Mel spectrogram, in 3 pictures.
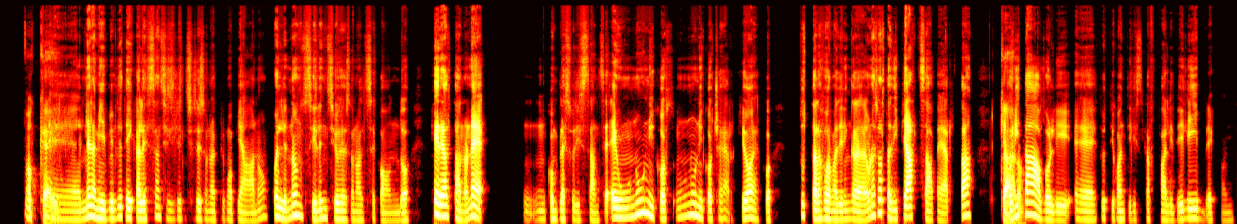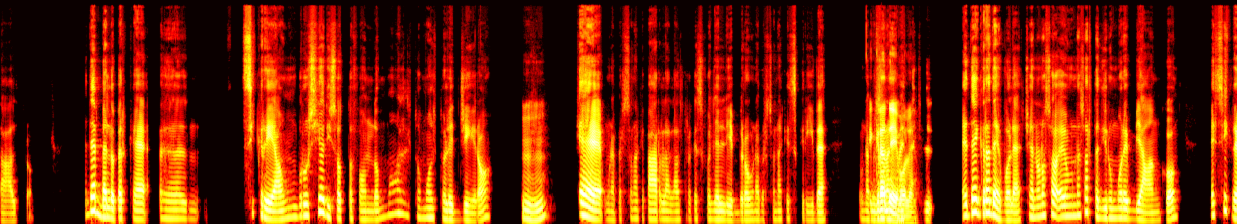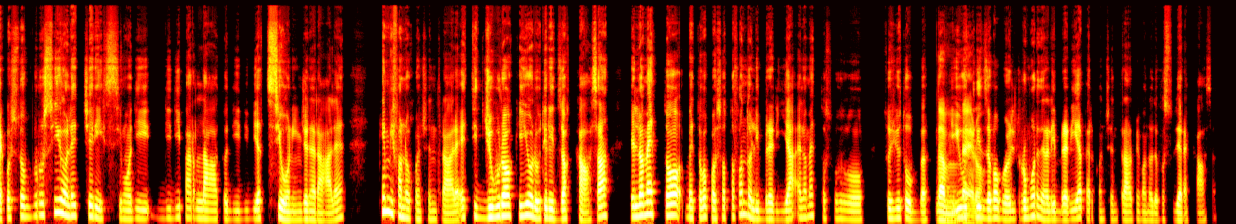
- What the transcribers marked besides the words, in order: unintelligible speech; "cioè" said as "ceh"; "proprio" said as "propo"; "proprio" said as "propo"
- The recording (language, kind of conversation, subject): Italian, podcast, Che ambiente scegli per concentrarti: silenzio o rumore di fondo?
